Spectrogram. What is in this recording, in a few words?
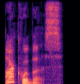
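"arquebus", British English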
